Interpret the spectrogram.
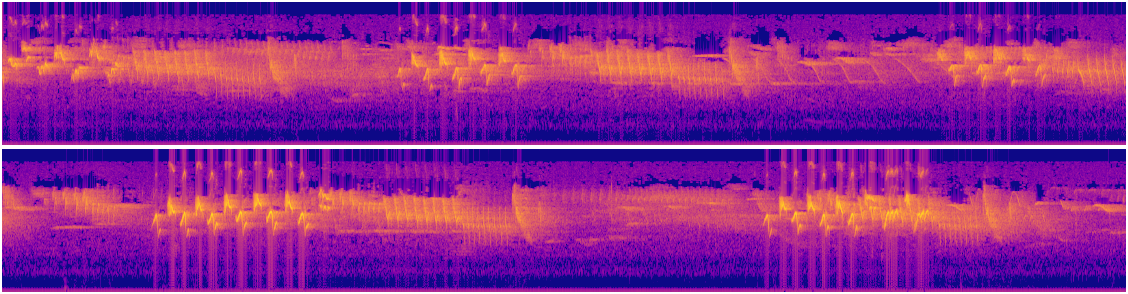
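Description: Small birds singing: bursts of quick, high chirping notes that come again every few seconds.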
